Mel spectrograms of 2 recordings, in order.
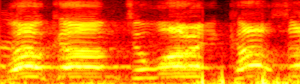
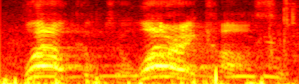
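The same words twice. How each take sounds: First: Loud, high showman's holler; insistent, full-voiced crowd rouser; rousing shouted welcome. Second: Higher-pitched showman's announcement; rousing welcome. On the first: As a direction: belt it out for a bigger cheer. Repeats welcome, demanding a bigger cheer. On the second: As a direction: call out a welcome to the crowd. Showman cueing the crowd's cheer. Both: Real, not acted.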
